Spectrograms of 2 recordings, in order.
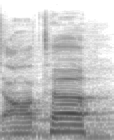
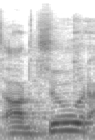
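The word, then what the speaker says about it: Arthur: debate in the comments section of our two's pronunciation whether it's Artur or whether it's our tude apparently in Portuguese it's pronounced r2 and that's the way I'm gonna pronounce it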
